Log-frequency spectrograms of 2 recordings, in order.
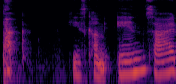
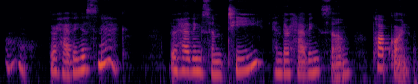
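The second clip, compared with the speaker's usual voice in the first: ordinary delivery, nothing marked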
